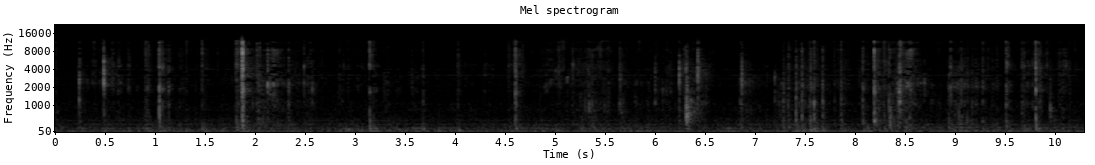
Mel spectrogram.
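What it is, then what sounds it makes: Bar of soap being shaved. An orange solid bar of soap is shaved with a box-cutter blade, and flakes break off. About a dozen quiet, crisp scraping clicks and crackles stand out, bright and very short with almost no ring, over a faint rustle.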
